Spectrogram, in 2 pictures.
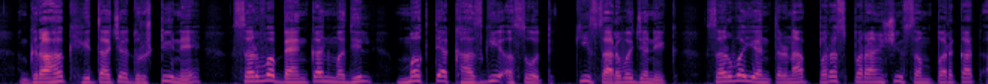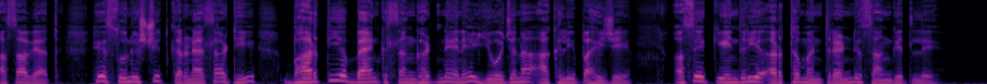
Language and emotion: Marathi, neutral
